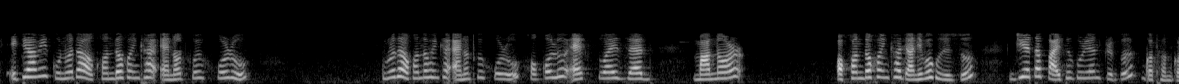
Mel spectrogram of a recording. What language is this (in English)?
Assamese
